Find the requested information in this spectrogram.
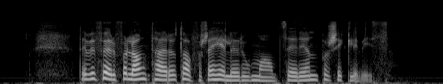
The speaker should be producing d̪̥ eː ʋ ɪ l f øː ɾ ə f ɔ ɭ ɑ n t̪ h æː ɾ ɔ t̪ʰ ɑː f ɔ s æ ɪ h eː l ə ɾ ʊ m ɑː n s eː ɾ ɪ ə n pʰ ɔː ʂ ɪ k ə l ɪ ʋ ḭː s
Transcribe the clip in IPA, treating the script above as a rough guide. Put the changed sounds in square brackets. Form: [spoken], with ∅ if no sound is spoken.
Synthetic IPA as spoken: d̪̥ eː ʋ ɪ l f øː ɾ ə f ɔ ɭ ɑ [ŋ] t̪ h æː ɾ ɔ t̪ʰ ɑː f ɔ [ʂ] æ ɪ h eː l ə ɾ ʊ m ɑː n s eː ɾ ɪ ə n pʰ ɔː ʂ ɪ k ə l ɪ ʋ ḭː s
